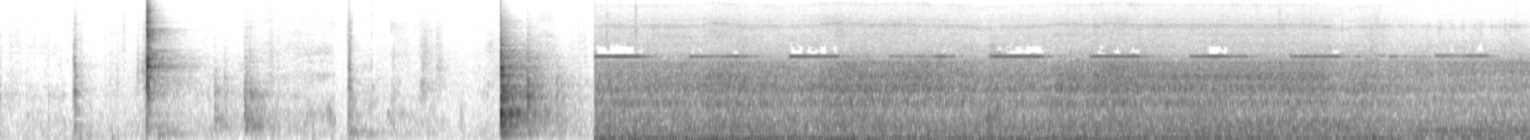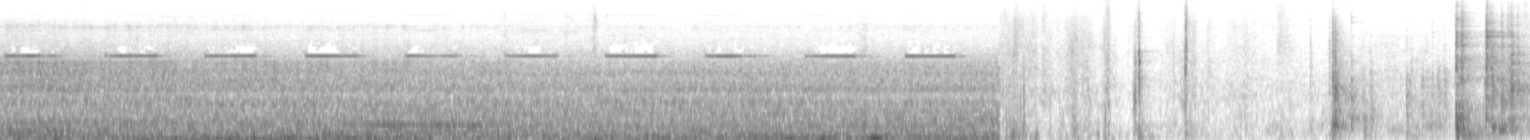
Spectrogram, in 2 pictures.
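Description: A couple of sharp metal knocks. Then a Yanmar tractor's engine runs steadily for about twenty seconds, with a short high warning beep repeating about once a second, and both stop abruptly a few seconds before the end.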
